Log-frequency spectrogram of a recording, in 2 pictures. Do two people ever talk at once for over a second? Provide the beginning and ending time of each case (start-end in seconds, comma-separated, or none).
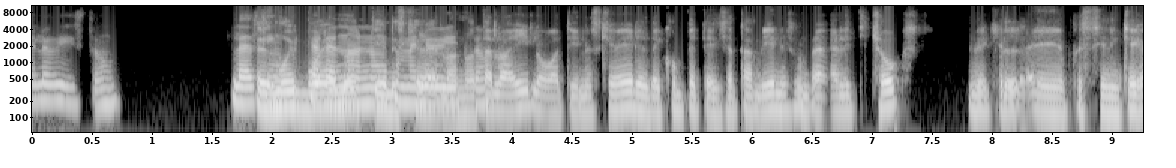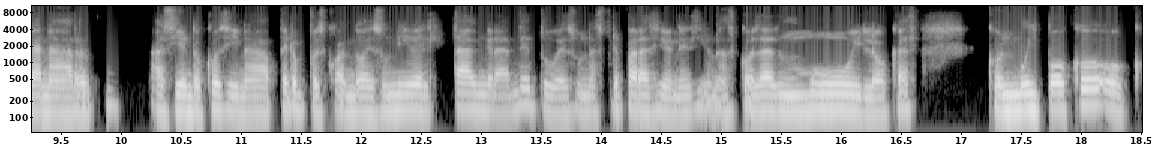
1.8-3.8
